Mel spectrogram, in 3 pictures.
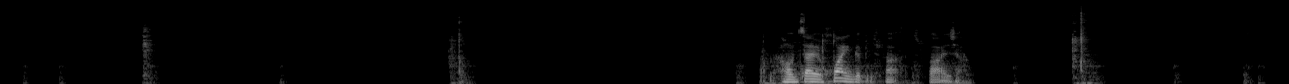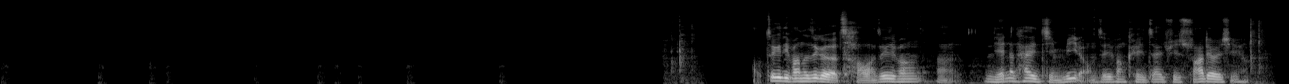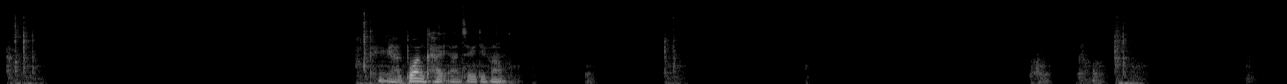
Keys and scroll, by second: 4.5 v, 8.2 b, 10.7 Return, 19.5 v, 25.5 b, 26.1 b, 29.3 Return, 32.5 v, 37.0 b.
